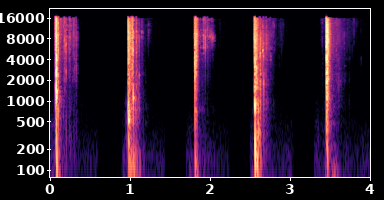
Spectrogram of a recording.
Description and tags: Mining Mineral Ice Picking Crystal
crystal, farm, gathering, harvest, icepick, mine, mining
